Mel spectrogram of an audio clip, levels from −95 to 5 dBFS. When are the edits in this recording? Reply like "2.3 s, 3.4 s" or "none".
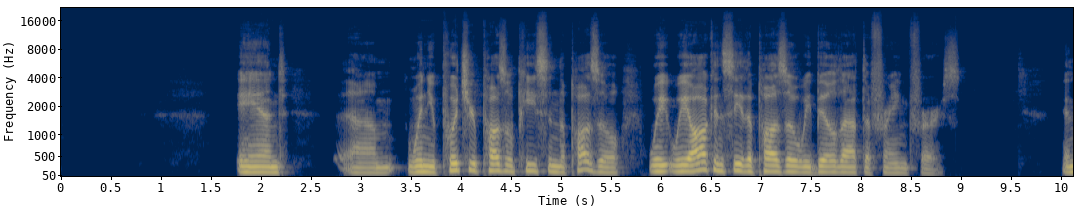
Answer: none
